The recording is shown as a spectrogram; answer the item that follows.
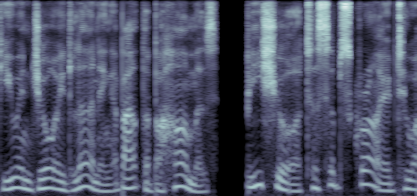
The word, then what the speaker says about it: Bahamas: may pronounce it as Bahamas Bahamas bar ha ma feel the little weight on mid syllable ha Bahamas so when we put it all together it's pronounced as Bahamas the Bahamas is rich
